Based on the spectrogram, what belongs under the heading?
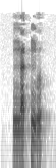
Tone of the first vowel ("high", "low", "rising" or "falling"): rising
